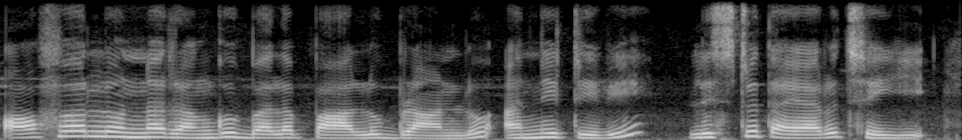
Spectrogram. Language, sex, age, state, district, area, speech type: Telugu, female, 18-30, Telangana, Ranga Reddy, urban, read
